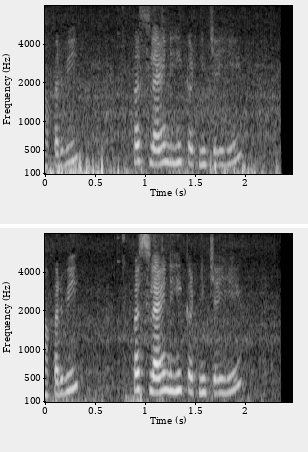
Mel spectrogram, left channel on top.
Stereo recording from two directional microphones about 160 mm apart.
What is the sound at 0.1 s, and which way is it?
A woman's voice, 50° right (ahead or behind).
